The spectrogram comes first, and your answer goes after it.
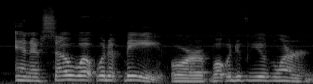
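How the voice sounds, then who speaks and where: A woman's fairly low voice, lively in intonation, at a fairly slow pace. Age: 50s. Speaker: podcast host, university educator. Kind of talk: interview.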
